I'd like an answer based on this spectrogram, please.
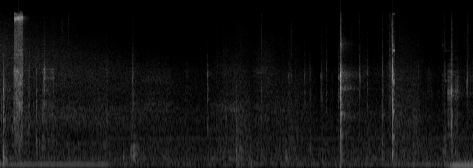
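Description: A socket ratchet clicks once at the start. Then come scattered light clicks and taps of hands and tools working on engine-bay parts, with two sharp clicks about five and six seconds in.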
